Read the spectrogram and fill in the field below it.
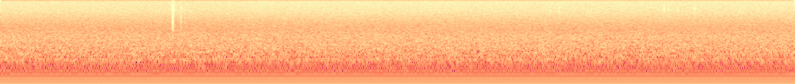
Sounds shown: forest ambience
